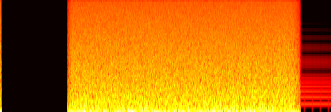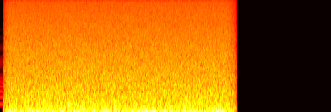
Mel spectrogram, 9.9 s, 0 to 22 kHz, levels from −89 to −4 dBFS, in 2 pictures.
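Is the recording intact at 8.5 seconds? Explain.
Yes, the audio at 8.5 seconds is intact, with no dropout, click, distortion or other fault audible at that point.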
